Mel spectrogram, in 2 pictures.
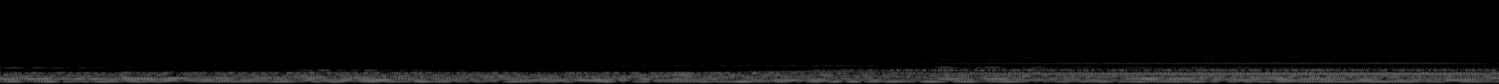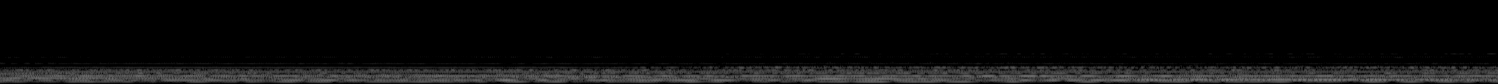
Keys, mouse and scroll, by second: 0.6 scroll down 1, 1.0 middle click, 2.3 F4, 4.0 Tab, 5.8 scroll down 1, 7.1-7.5 scroll up 1, 9.2 g, 9.9 double click, 10.1 g, 14.1 ctrl+l, 14.6-15.2 scroll down 1, 17.3 typing, 20.4 shift+click, 21.1 ctrl+l, 21.8 scroll up 1, 23.1 g, 28.3 ctrl+l, 28.7 g, 29.7 shift+middle click.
